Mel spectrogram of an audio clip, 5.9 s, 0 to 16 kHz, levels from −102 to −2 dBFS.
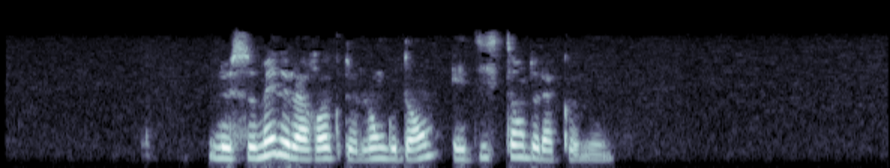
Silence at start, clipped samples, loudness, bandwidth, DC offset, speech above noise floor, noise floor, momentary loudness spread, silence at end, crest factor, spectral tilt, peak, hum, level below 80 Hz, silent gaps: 1.4 s; under 0.1%; -17 LUFS; 7.6 kHz; under 0.1%; 57 dB; -73 dBFS; 15 LU; 1.9 s; 18 dB; -3.5 dB/octave; -2 dBFS; none; -68 dBFS; none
